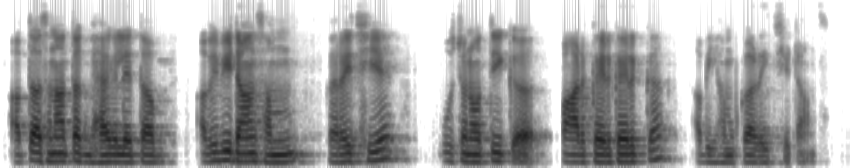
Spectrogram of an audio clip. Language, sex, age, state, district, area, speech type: Maithili, male, 30-45, Bihar, Begusarai, urban, spontaneous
